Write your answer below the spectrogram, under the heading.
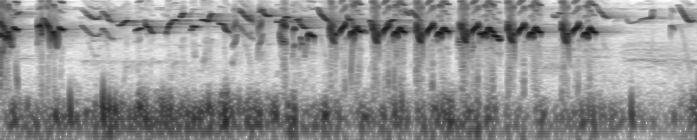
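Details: Sooty-headed bulbul of the garuda type, singing actively, in a dense, fast chattering song of sharp high chirps and sweeping whistled notes, about two per second, with faint low rumbling underneath.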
